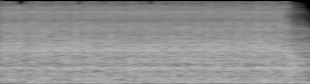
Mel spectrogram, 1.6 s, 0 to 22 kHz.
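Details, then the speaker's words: Plunger-pump car-washing machine: loud steady hiss over an even motor drone, cutting off cleanly as soon as the gun trigger is released; pump and auto-cut healthy, with no 3–10 second shutdown delay. "Machine दबाई तो machine चालू हो गई, और छोड़ी तो ये machine बंद हो गई।"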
